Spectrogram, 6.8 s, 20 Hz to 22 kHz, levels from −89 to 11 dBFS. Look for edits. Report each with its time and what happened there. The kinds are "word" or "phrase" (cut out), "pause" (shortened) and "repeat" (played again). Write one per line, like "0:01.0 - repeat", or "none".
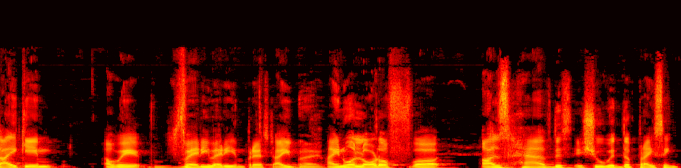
none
